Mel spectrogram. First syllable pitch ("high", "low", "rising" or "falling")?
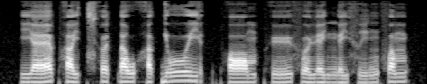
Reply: rising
